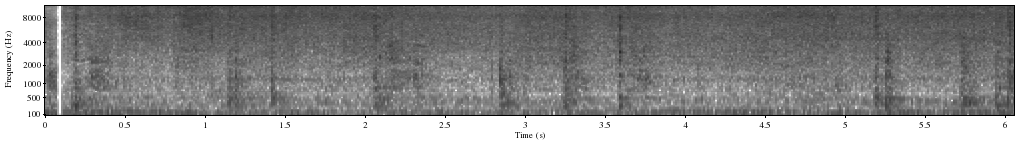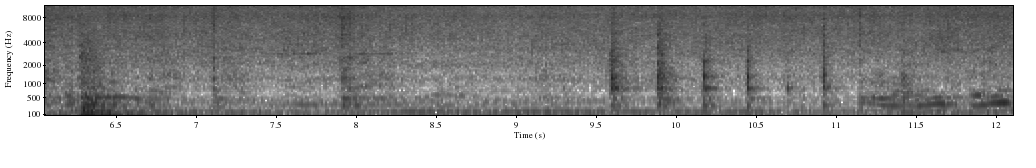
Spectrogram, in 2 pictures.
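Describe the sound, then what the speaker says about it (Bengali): An egg fries in a pan for chowmein, a steady sizzle running throughout with scattered sharp clinks and scrapes of a utensil stirring, close and alone without talk. "এদিকে হচ্ছে চাউমিনের ডিম ভাজা"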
